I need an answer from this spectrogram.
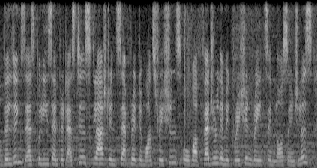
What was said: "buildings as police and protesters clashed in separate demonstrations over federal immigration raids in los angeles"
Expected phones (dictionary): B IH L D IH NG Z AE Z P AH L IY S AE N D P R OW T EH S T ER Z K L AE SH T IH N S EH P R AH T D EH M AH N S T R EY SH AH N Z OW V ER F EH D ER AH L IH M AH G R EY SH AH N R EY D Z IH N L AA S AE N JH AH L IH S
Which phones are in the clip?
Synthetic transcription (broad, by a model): B IH L D IH NG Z AE Z P AH L IY S AE N D P R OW T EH S T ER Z K L AE SH T IH N S EH P R AH T D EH M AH N S T R EY SH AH N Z OW V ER F EH D ER AH L IH M AH G R EY SH AH N R EY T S IH N L AA S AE N JH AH L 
